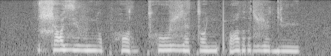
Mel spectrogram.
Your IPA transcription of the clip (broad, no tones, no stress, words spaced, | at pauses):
ɕɑ zʲovɲɔpʰɔd tʰo ɮɛtɔɲpʼɑr ɮødy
